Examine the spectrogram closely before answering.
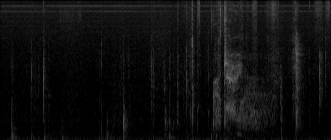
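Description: Playing cards are gathered and shuffled with soft rustling.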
